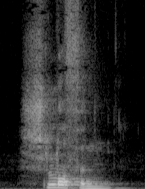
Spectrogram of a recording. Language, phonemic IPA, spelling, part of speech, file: Dutch, /slɔf.ən/, sloffen, verb / noun, Nl-sloffen.ogg
- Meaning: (verb) to trudge, shuffle; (noun) plural of slof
